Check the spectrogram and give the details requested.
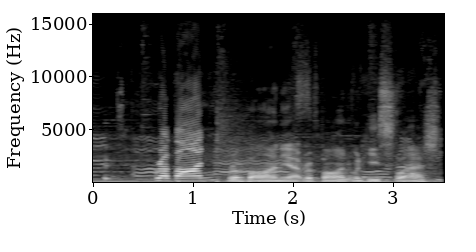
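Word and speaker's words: Raubahn: Raban, yeah, Raban.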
